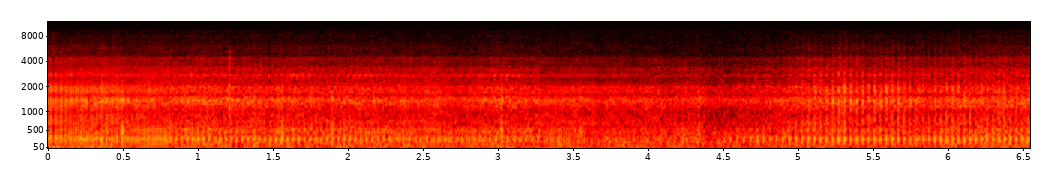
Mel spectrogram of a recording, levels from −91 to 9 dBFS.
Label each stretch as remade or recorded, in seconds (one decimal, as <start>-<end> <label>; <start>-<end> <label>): 0.0-0.8 remade; 0.8-2.3 recorded; 2.3-2.9 remade; 2.9-3.3 recorded; 3.3-3.9 remade; 3.9-6.6 recorded

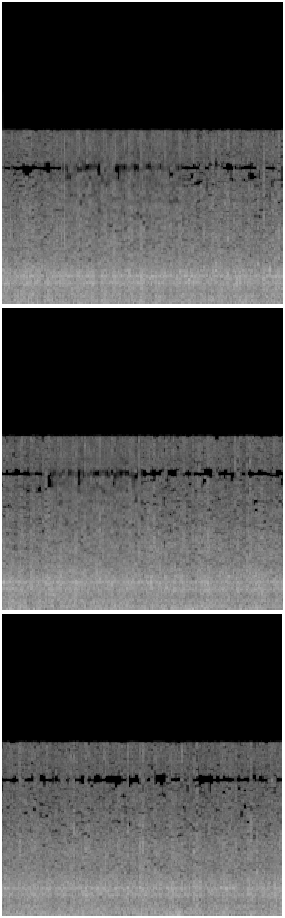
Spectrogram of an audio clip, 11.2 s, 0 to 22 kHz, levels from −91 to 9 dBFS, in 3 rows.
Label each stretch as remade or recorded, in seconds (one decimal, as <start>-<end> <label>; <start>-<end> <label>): 0.0-0.8 recorded; 0.8-2.4 remade; 2.4-4.4 recorded; 4.4-5.6 remade; 5.6-11.2 recorded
